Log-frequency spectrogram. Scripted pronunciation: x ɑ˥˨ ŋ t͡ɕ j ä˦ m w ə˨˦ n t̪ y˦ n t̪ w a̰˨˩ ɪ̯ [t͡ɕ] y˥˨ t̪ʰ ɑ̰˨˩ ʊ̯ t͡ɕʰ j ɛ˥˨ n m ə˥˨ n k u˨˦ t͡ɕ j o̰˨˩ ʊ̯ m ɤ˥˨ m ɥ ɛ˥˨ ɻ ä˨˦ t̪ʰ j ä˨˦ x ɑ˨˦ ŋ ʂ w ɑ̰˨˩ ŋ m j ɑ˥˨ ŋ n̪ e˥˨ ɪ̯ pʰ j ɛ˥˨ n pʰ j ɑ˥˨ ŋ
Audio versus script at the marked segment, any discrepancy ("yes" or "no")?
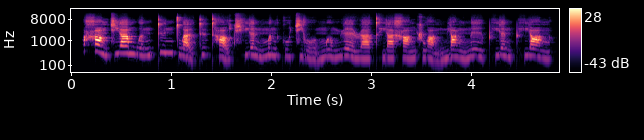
yes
